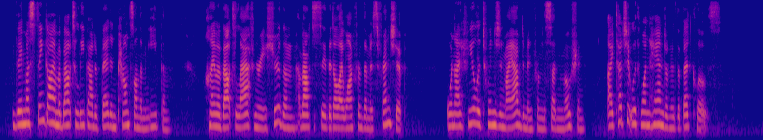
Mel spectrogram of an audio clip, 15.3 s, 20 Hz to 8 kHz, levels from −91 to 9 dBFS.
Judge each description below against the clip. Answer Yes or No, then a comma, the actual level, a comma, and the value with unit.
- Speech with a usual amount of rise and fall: Yes, average, 3.7 semitones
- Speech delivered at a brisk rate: Yes, fast, 230 wpm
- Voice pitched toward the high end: Yes, high, 220 Hz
